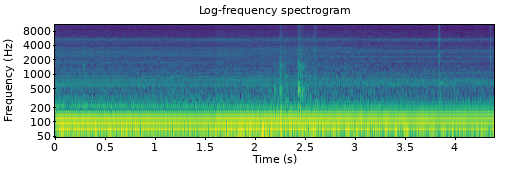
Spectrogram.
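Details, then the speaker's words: 1990s Fender Twin tube amp in a custom head cabinet, being serviced: transformer a little noisy on standby, hum slightly amplified when switched on from standby, plus intermittent crackle from the tubes. Owner suspects the tubes and notes the cabinet has no internal screening. "Transformer does seem a little bit noisy on there. You can hear, and when we switch on from standby, slightly amplified. We've also got some other noise coming from these tubes."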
